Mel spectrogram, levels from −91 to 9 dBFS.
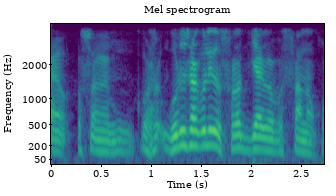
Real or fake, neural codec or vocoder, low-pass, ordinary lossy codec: real; none; 3.6 kHz; none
